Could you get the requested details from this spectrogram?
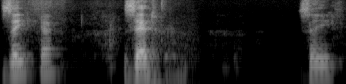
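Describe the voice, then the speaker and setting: A man's voice: medium pitch, steady tone, extremely slow, fairly bright tone. A man with an Australian accent co-hosting a live stream, laid-back and joking, often trailing off mid-thought. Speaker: stream co-host. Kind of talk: casual live-stream chat.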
